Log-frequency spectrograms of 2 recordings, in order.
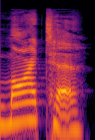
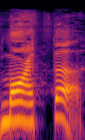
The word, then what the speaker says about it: Martha: me today so Marta I'm pronouncing your name Marta because I've heard you say Marta but normally if I were just to see it I would read it as Martha I know okay but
